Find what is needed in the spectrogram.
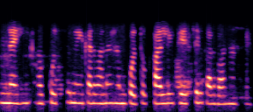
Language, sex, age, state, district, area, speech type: Hindi, female, 18-30, Bihar, Darbhanga, rural, conversation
